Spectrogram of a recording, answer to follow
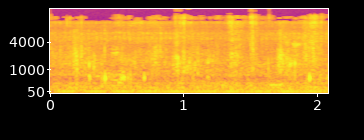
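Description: Footsteps on a gravel path, about two steps a second, over a steady low rumble of wind on the microphone.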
